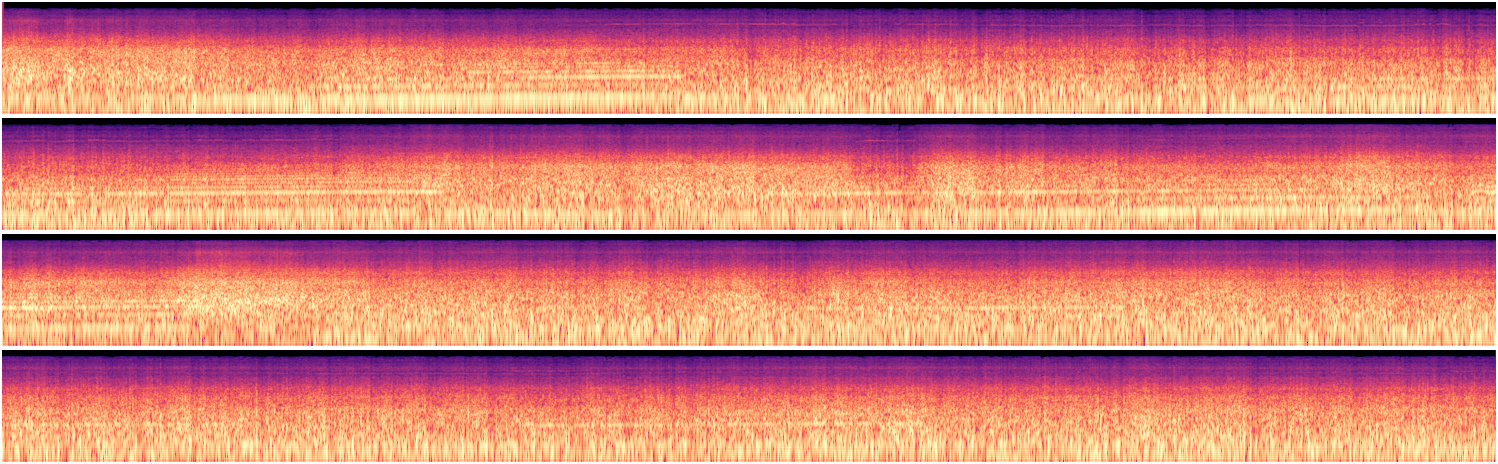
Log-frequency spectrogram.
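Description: Motorcycle engine accelerating along the road, its pitch rising several times and dropping back as it shifts up, over steady wind and road noise.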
